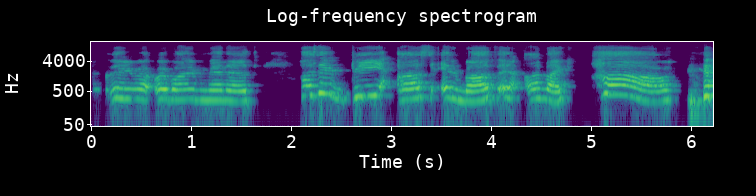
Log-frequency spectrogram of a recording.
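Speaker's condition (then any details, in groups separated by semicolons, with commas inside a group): Cerebral palsy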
